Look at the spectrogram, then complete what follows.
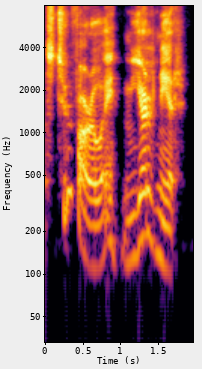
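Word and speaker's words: Mjölnir: Mjolnir. Mjolnir. There we go. Yeah. Rolling the R is the most important thing there.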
